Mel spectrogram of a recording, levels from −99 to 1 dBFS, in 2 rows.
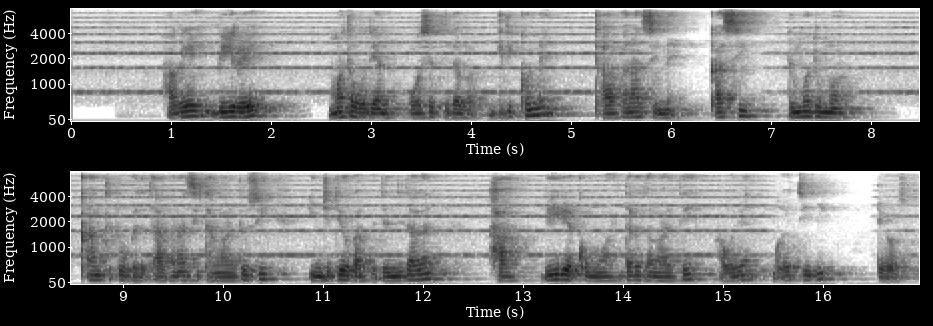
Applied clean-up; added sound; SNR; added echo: none; Bowed string instrument; 18 dB; reverberation time 0.6 s.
